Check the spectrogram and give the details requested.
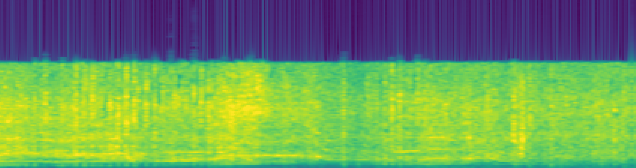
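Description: Trials motorcycle engine running and revving, with a rising rev about one and a half seconds in.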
